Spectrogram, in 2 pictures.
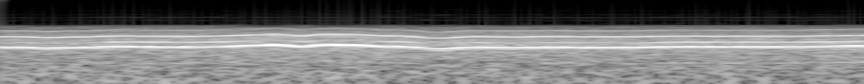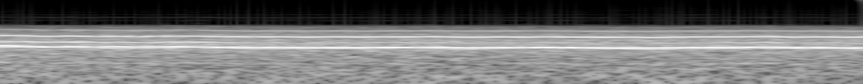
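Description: DJI FPV drone's motors and propellers whining at a steady pitch in flight, dipping and rising slightly about a second in as the throttle changes.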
